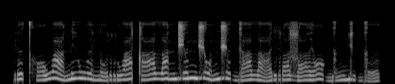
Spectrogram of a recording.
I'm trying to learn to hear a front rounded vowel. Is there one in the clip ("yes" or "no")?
yes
